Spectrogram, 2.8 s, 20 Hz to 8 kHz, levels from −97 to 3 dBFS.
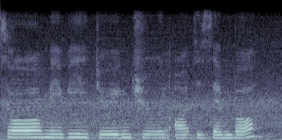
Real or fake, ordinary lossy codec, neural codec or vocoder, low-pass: fake; none; vocoder, 44.1 kHz, 80 mel bands, Vocos; 7.2 kHz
